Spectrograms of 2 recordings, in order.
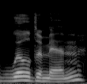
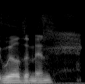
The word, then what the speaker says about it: Wildeman: And for you listening, that is pronounced Wildeman, just to be precise. Right, Wildeman.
